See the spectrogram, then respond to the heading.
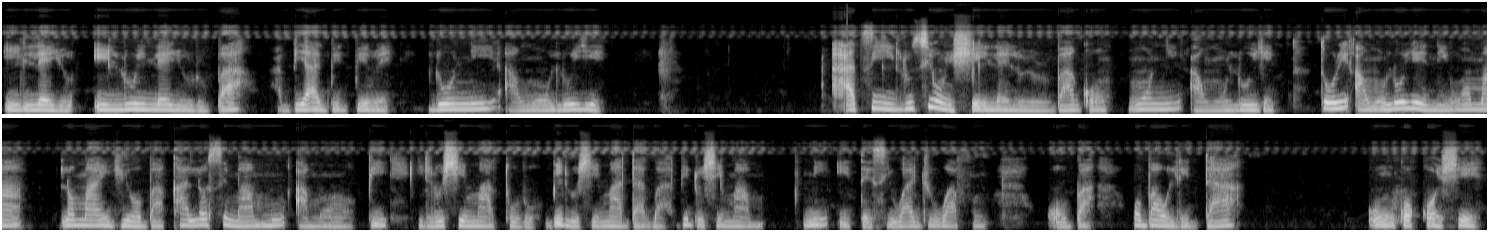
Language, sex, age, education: Yoruba, female, 15-29, primary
